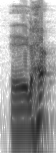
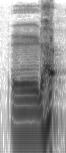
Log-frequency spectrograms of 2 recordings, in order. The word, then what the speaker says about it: ढ़: देखिए, ध्यान से सुनिए, इसको कहते हैं ढ़ ढ़ ढ़। ओके, इसे ढ न कहा करें।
